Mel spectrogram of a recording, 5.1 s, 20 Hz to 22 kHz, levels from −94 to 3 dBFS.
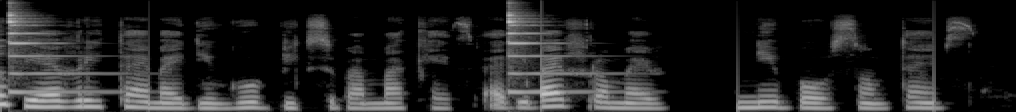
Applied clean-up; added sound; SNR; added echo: classical method spectral subtraction.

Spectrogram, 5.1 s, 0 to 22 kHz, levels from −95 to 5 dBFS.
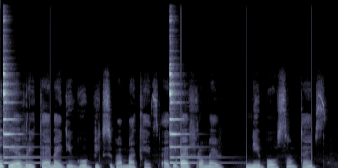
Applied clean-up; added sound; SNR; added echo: none; Glass; 1 dB; none.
